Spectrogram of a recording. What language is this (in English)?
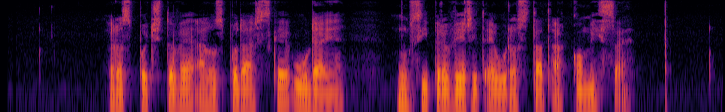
Czech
